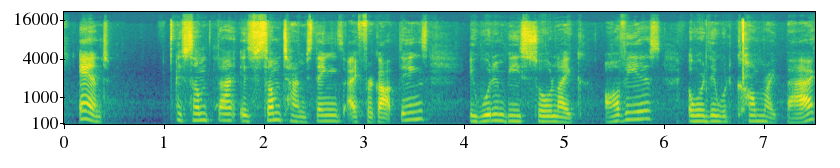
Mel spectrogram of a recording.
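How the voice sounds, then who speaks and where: A woman talks at a moderate pace with ordinary pitch variation and a medium pitch. The recording is very clean, with a silent background. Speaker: vlogger and author. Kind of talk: casual vlog chat. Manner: halting, rambling; mumbling.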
